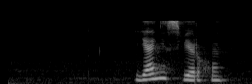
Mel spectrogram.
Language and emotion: Russian, neutral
